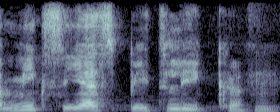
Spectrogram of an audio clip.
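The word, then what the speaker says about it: Mxyzptlk: Sì, ma fondamentalmente si pronuncia, almeno dopo hanno fornito l'esempio, è molto simile alla pronuncia straniera fatta da un giapponese. Cioè ci metti ogni tanto qualche vocale in mezzo per riuscire a pronunciare. Infatti diventa Mixias Pytlik.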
